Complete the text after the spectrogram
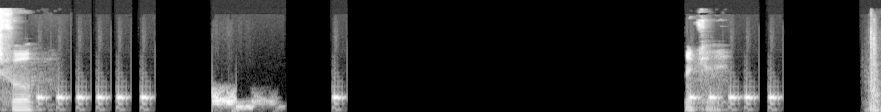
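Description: Short electronic menu beeps sound in quick succession.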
